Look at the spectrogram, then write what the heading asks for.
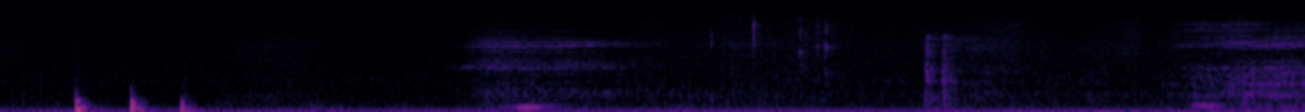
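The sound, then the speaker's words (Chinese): Three quick knocks rap on a door near the start, followed by quiet rustling and a low steady hum, with no voices. “怎么不开门啊？”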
